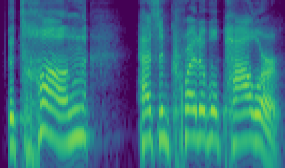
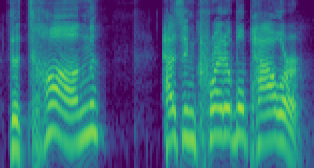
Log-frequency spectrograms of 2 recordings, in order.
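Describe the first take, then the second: No difference in how they are said.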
